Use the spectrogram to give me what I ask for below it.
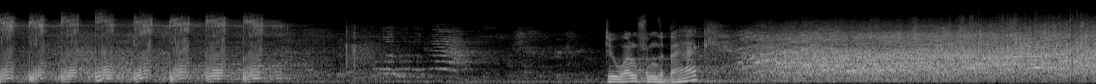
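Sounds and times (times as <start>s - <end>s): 
raspberry, bilabial fricative: 0.0s - 3.0s
speech: 6.1s - 7.3s
laughter: 7.2s - 10.5s.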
